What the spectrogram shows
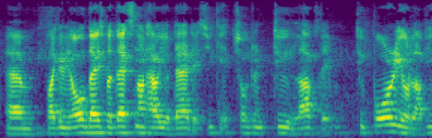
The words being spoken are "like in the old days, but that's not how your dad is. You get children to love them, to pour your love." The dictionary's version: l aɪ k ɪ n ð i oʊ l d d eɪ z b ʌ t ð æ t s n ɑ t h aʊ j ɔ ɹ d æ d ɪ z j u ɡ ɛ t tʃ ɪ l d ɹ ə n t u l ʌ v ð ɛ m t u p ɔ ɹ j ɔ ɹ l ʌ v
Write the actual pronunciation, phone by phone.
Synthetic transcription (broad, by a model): l aɪ k ɪ n ð i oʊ l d d eɪ z b ʌ t ð æ t s n ɑ t h aʊ j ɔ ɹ d æ d ɪ z j u ɡ ɛ t tʃ ɪ l d ɹ ə n t u l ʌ v ð ɛ m t u p ɔ ɹ j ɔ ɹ l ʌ v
